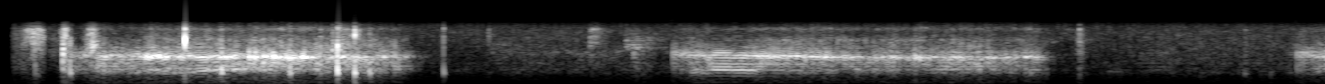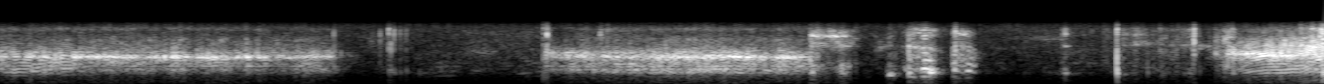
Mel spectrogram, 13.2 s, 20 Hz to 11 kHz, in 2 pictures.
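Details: Dog labelled "Boston" caught snoring: loud rattling snores in regular breath cycles, roughly 20 a minute, with brief pauses between.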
